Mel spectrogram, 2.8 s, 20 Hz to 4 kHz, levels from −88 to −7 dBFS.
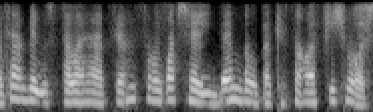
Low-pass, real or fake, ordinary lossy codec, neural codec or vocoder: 3.6 kHz; fake; none; codec, 16 kHz, 0.5 kbps, FreqCodec, smaller model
